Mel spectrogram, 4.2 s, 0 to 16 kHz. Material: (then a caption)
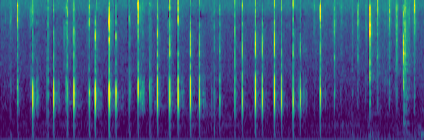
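Sponge. A frozen-solid kitchen sponge is tapped in a quick, uneven series of about 29 hard, dry taps. Each tap is a short, clip-clop-like click centered around 1 to 1.5 kHz with a bright edge and almost no ring. The taps fade to softer ones near the end.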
